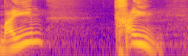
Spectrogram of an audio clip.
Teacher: I don't speak Hebrew, but the way you would pronounce this, and I'm probably going to butcher it, but I'm going to do my best, would be Mayim, because you always put in Hebrew, the emphasis is on the second syllable, so it's Mayim, Chaim.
